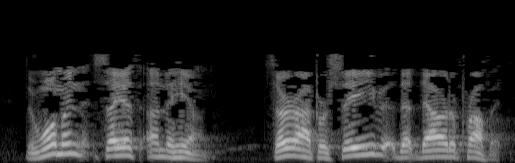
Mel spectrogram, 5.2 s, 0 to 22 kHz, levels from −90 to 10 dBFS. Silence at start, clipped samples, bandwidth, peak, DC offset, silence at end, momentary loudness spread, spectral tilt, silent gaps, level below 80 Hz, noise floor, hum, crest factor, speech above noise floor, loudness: 0.25 s; under 0.1%; 5.8 kHz; -10 dBFS; under 0.1%; 0.15 s; 9 LU; -10.5 dB/octave; none; -68 dBFS; -67 dBFS; none; 16 dB; 42 dB; -25 LUFS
